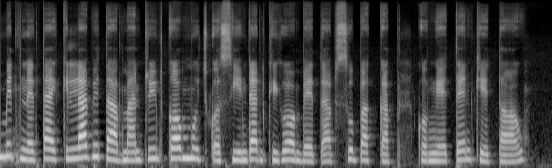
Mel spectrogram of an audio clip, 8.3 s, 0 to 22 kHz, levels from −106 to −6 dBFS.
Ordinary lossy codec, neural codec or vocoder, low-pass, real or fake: none; codec, 44.1 kHz, 7.8 kbps, DAC; none; fake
